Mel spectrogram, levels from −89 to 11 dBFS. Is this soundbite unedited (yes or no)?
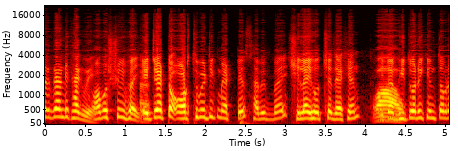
no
